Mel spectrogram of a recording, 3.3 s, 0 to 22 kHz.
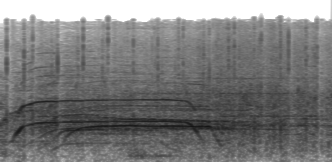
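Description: Japan Expo 2009 audience at its tenth-anniversary cosplay event bursts into loud, sustained applause and cheering, with whoops and a few bright tones ringing over the crowd noise.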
